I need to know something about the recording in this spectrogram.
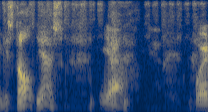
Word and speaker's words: Gestalt: Is that how you pronounce it? If you're trying to say Gestalt, yes.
